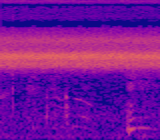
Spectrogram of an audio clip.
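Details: Cicadas in cicada season in Armando Bermúdez National Park, Ciénaga de Manabao, Dominican Republic, in high humid forest, give a loud, unbroken, high-pitched hissing chorus, with a faint voice beneath.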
